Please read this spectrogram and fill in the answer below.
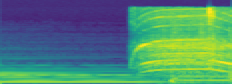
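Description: The held closing chord of a music jingle fades. About a second and a half in, an electric hand mixer is switched on: its motor whine rises quickly in pitch as it spins up, then runs steadily.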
